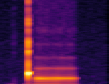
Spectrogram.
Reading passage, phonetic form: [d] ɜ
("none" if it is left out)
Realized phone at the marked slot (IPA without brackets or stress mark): ǃ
